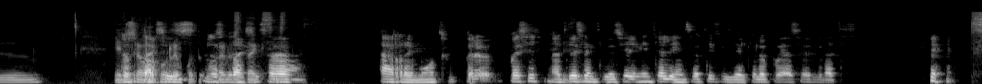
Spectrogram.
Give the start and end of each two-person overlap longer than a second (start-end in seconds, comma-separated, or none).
1.1-3.1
